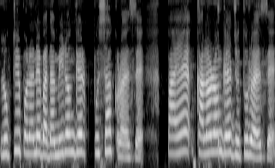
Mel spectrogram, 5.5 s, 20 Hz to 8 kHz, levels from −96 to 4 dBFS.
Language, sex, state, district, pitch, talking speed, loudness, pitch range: Bengali, female, Assam, Hailakandi, 295 Hz, 120 wpm, -17 LUFS, 280-320 Hz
